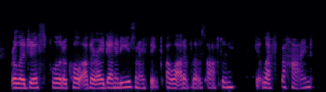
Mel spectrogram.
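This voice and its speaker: A woman talks at a very fast pace with an American accent. Her pitch sits in the medium range. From Wisconsin (Wausau). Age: young. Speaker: college student panelist. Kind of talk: panel discussion. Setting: video call.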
